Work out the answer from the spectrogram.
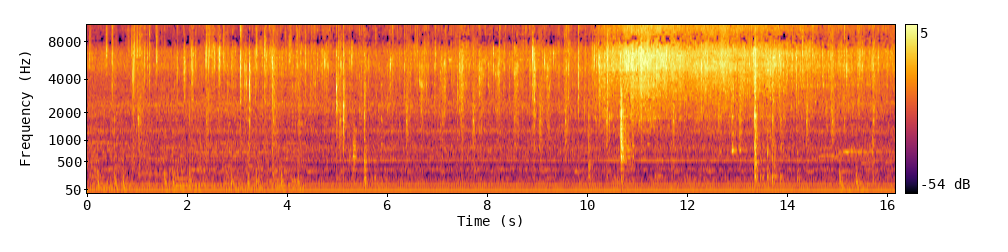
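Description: Small whole tri-colour carrots sizzling in hot oil in a frying pan, with a steady crackle of small pops. The sizzle swells for a few seconds past the middle, with a couple of sharper clicks.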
